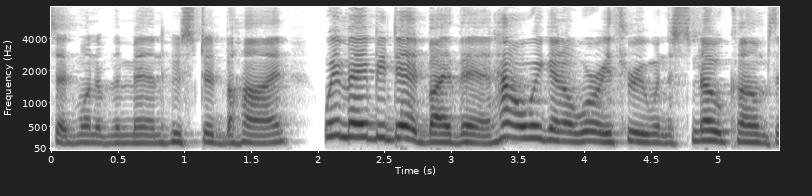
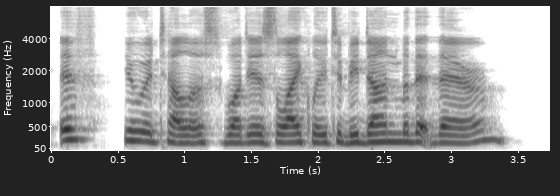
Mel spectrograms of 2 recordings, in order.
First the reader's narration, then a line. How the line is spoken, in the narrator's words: said Sewell dryly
